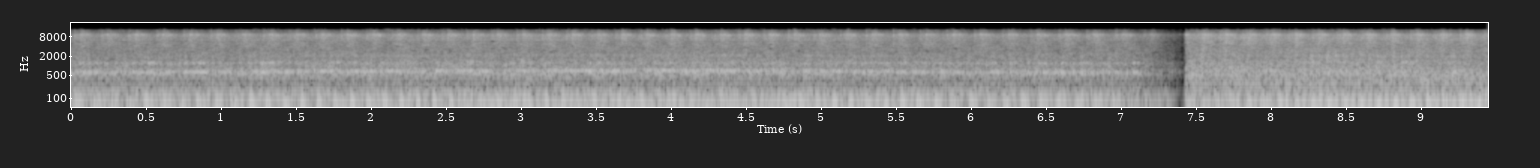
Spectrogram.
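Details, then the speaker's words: Tavria manual gearbox, front jacked up, wheels turning about 45 km/h: no noise in gears one to four, but a steady mid-pitched whine appears only in fifth gear, measured about 80–83 dB; before gearbox oil additive treatment. "включая все передачи по очереди с первой по четвертую слышно что воин нет а вот включив пятую этот противный вой появляется"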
